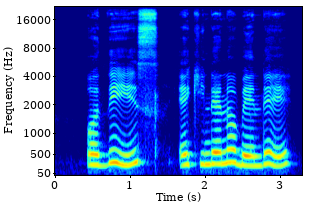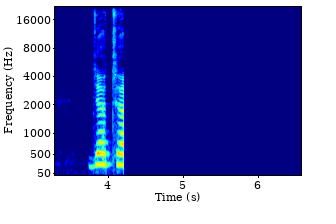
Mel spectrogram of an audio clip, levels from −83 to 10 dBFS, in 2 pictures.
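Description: Speech recording with an audio dropout to silence from 4.21 s to the end: the signal cuts mid-flow into silence, likely from a lost input or link.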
